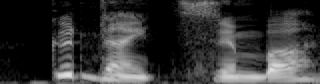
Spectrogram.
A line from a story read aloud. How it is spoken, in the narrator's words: Nala purred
